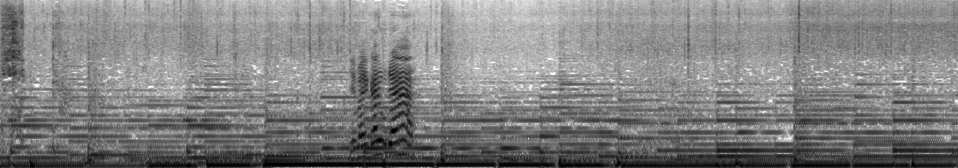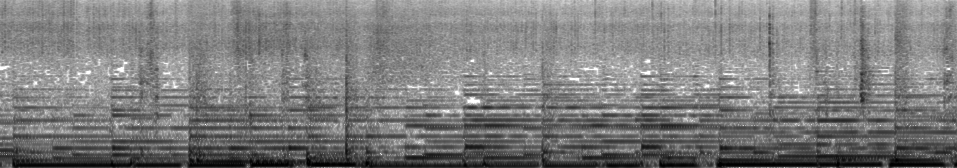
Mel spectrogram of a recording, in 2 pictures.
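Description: Egg noodles sizzling as they are stir-fried in a hot pan, with a metal spatula scraping and clicking against the pan as it tosses them. Background instrumental music plays throughout.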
